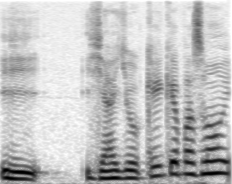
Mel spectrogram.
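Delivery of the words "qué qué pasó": put-on higher, innocent kid's reply. Boy answering his mother innocently, higher playing-dumb voice. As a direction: play dumb like a relaxed kid.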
